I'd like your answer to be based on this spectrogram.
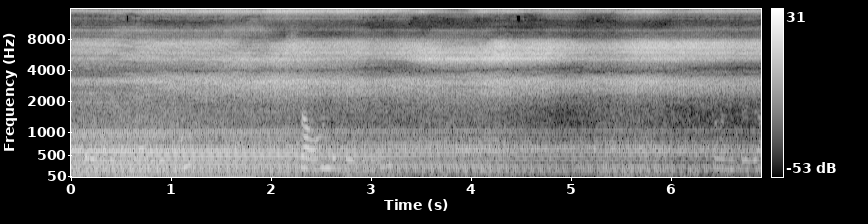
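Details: Apollo-brand home compressor nebulizer, in use for over two years, switched on for a demonstration: steady, loud hissing motor noise with a faint voice underneath.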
